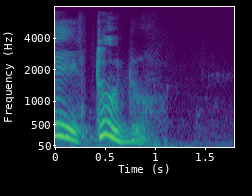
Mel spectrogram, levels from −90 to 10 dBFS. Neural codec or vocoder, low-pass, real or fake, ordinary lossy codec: codec, 16 kHz, 4 kbps, X-Codec, HuBERT features, trained on general audio; 7.2 kHz; fake; AAC, 32 kbps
